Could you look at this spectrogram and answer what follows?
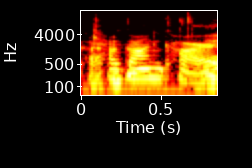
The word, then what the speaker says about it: Kalgonkar: Kalgonkar. – Yeah. Okay, it's phonetic like mine, Talkowski.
